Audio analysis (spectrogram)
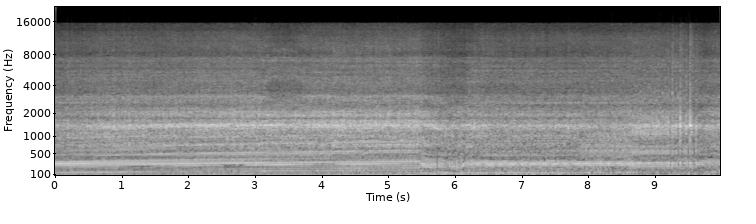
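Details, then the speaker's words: Honda XR650L, carburetor problem, owner suspects water in gas from tank condensation: loud steady single-cylinder drone under throttle dips and stumbles then recovers, fine at idle, suspected main-jet fuel draw; engine hesitation under load. "and at idle like this it feels fine like so i think it's when you really start to suck up out of the bottom of the bowl which is where the main jet would be"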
